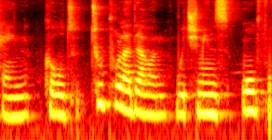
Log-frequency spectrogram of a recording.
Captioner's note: speaking in French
